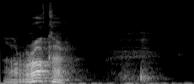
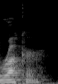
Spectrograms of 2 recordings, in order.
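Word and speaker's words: Røkkr: Viking pronouns rocker rocker the correct pronunciation being Rucker with rolling arse rock art of the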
